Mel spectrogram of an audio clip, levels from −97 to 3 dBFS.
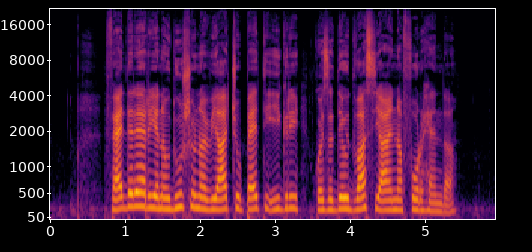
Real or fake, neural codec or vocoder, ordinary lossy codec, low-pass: real; none; none; none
